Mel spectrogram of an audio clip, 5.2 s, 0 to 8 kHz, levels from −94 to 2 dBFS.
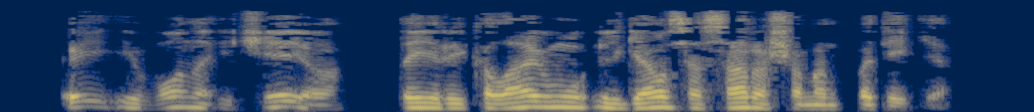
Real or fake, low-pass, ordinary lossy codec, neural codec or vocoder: real; 7.2 kHz; MP3, 24 kbps; none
